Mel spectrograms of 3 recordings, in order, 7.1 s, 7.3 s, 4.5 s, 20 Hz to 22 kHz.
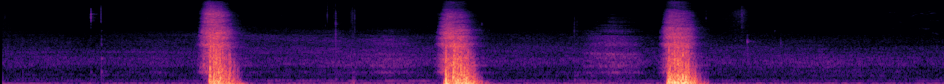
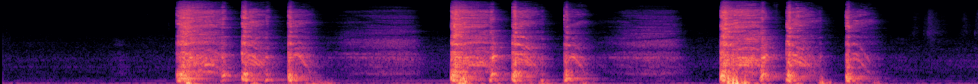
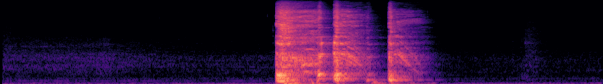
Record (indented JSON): {
  "exhalation_length": "7.1 s",
  "exhalation_amplitude": 32768,
  "exhalation_signal_mean_std_ratio": 0.24,
  "three_cough_length": "7.3 s",
  "three_cough_amplitude": 29053,
  "three_cough_signal_mean_std_ratio": 0.4,
  "cough_length": "4.5 s",
  "cough_amplitude": 25686,
  "cough_signal_mean_std_ratio": 0.29,
  "survey_phase": "beta (2021-08-13 to 2022-03-07)",
  "age": "45-64",
  "gender": "Male",
  "wearing_mask": "No",
  "symptom_none": true,
  "smoker_status": "Never smoked",
  "respiratory_condition_asthma": false,
  "respiratory_condition_other": false,
  "recruitment_source": "REACT",
  "submission_delay": "3 days",
  "covid_test_result": "Negative",
  "covid_test_method": "RT-qPCR"
}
